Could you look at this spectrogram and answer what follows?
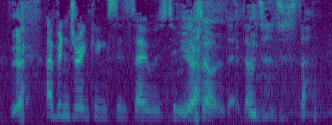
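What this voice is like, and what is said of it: Put-on French accent, poorly done. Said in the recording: “Excellent accent. ... That was terrible. Terrible. I apologise, French people.”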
